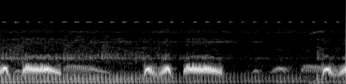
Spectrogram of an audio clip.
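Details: Spotted dove cooing, played to provoke a quiet pet dove in Indonesia into calling: low hollow coos in a double-note-then-long-coo pattern, repeated about every one and a half seconds, with a faint steady high whine.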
